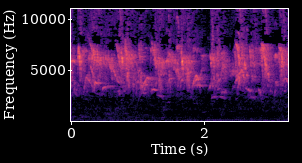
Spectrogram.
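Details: A caged Javan bush lark (Horsfield's bush lark), a consistently winning competition bird, sings a dense, unbroken stream of high, scratchy chirps and trills with brief surges, over faint background hum.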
